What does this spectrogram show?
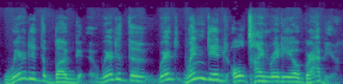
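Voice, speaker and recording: A man's voice: high-pitched, sing-song, measured pace, a little mellow, husky. A middle-aged American man hosting a conversational interview, chatty and rambling as he circles back mid-sentence. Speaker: podcast host and audio drama producer.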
